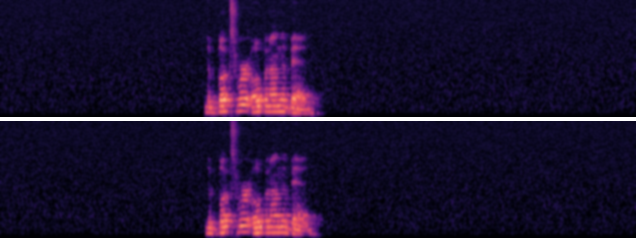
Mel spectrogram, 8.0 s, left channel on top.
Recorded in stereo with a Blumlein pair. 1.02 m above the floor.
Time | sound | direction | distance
2.6 | a man speaking | 40° left | 1.5 m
